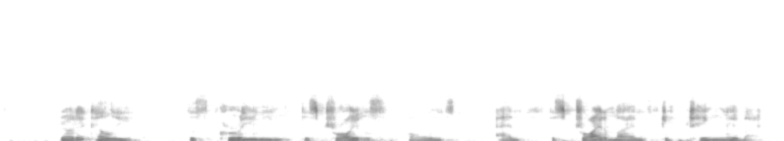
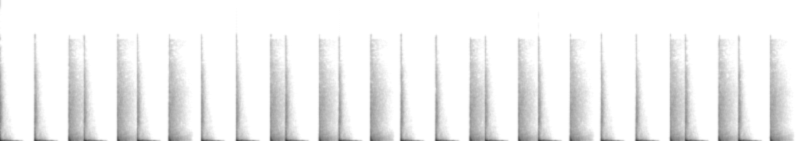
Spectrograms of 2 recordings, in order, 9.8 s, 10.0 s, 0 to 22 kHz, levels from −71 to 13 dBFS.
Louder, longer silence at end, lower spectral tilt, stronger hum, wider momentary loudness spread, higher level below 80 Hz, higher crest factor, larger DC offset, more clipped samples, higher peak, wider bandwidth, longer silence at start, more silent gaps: second, -36 LUFS vs -21 LUFS; first, 0.3 s vs 0.15 s; second, -4 dB/octave vs -6 dB/octave; neither; first, 14 LU vs 4 LU; second, -58 dBFS vs -28 dBFS; about the same, 20 dB vs 20 dB; neither; neither; second, -18 dBFS vs 0 dBFS; second, 7.6 kHz vs 17 kHz; first, 0.75 s vs 0 s; neither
